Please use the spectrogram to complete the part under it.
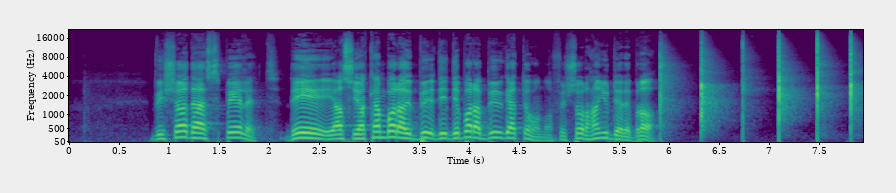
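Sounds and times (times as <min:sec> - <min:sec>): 
speech: 0:00.8 - 0:06.1
sharp hand claps: 0:05.9 - 0:07.9.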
